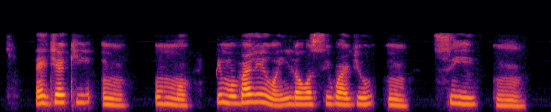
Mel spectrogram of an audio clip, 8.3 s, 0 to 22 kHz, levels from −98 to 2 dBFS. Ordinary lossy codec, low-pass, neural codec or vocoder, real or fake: AAC, 32 kbps; 7.2 kHz; vocoder, 22.05 kHz, 80 mel bands, HiFi-GAN; fake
